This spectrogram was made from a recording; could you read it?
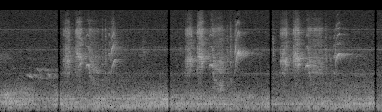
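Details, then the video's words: White-cheeked starling calling: bursts of sharp, high chirps and squeaky notes in three clusters about two seconds apart, over a low rumbling background. "White-cheeked Starling 찌르레기 소리"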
